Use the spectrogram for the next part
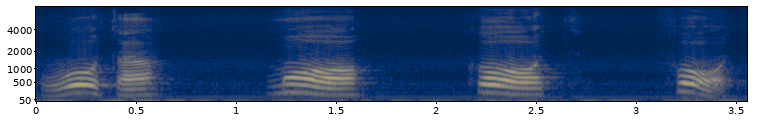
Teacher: push your lips forward make them round oh oh this is long vowel or long sound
